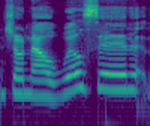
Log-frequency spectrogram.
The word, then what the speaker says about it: Jonel Wilson: You can find me on Instagram and, well, just Instagram for now, at Jonelle Wilson. That's spelled J-O-N-E-L-W-I-L-S-O-N.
